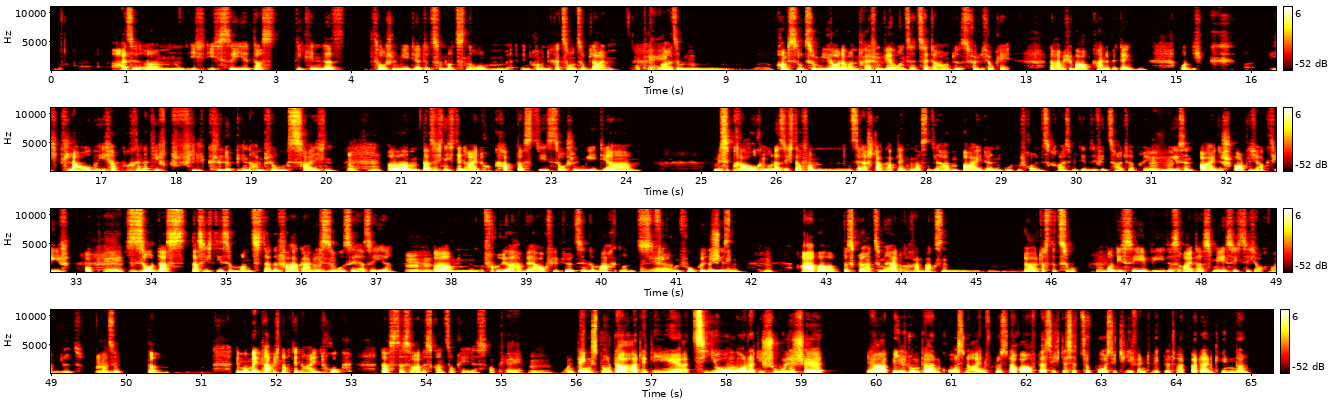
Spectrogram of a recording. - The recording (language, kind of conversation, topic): German, podcast, Wie beeinflussen soziale Medien ehrlich gesagt dein Wohlbefinden?
- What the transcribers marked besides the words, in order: none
